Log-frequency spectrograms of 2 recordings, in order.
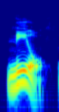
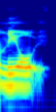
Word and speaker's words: Kneale: But that theory is called the Stone Tape theory mostly because of this British show by Nigel Neal. I might be saying that wrong. K-N-E-A-L-E.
